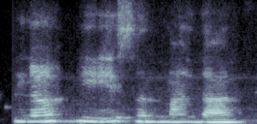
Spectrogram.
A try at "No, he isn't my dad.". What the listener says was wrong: Okay, perfect.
